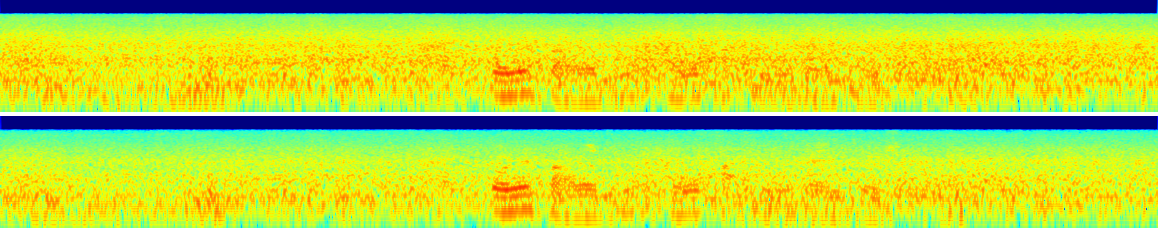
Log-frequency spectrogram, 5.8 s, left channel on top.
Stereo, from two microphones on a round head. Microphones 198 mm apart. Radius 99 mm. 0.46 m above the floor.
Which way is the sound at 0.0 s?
30° left (ahead or behind).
